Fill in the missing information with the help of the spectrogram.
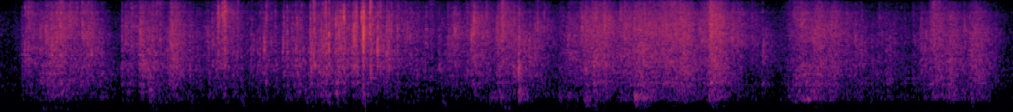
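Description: Faint, scattered rustling and light clicks of handling off to the side, with no steady sound.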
